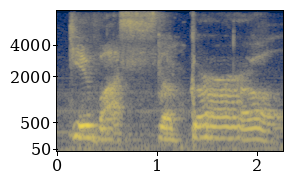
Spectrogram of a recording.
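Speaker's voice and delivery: deep, guttural, beastly growl from the throat. Voicing a talking animal to the players in a tabletop game: deep guttural bestial voice. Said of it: "in a deep, guttural, bestial voice".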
